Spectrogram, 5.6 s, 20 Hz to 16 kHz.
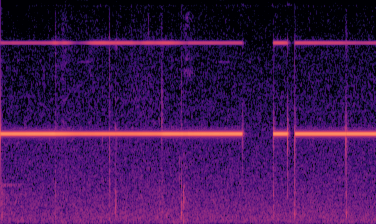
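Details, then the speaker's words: HP-41C calculator with a finance module on a new connector: a steady high-pitched electronic tone breaking off with faint clicks; it beeps for an unknown reason, something wrong with it: abnormal beeping. "You can hear it beeping maybe there. This one beeps for some reason. There's something wrong with it."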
